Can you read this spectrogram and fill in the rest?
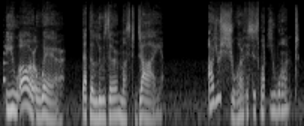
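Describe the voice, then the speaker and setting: A woman's voice: fairly low pitch, lively intonation, brisk, creaky, darkish tone, husky, exaggerated voice. A woman voicing a haughty, mocking villainous diplomat in a video game, condescending and theatrical. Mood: smug menace.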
